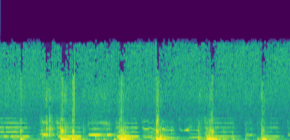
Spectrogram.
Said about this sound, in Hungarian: Táncolnak, körbe mennek, ugrálnak, botjaikat ritmusra koppantják.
